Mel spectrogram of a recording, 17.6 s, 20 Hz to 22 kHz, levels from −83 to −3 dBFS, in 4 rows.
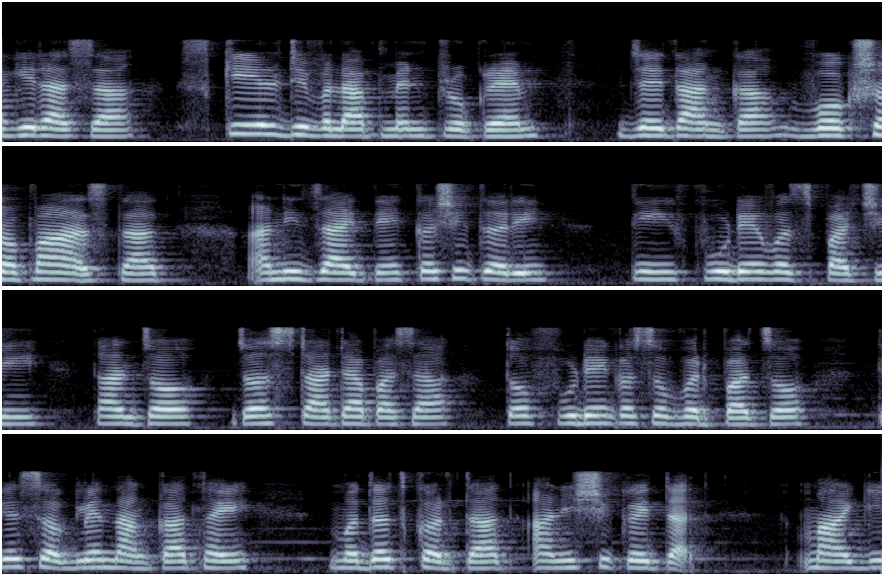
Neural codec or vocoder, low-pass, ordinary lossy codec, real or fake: vocoder, 44.1 kHz, 128 mel bands every 256 samples, BigVGAN v2; 7.2 kHz; none; fake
